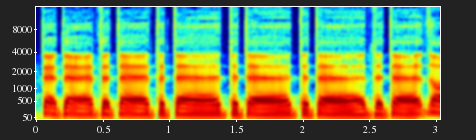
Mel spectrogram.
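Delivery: monotone run of stammered syllables; mock mumbling. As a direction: imitate fools stuck babbling syllables. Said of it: "a bunch of mumbling fools".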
